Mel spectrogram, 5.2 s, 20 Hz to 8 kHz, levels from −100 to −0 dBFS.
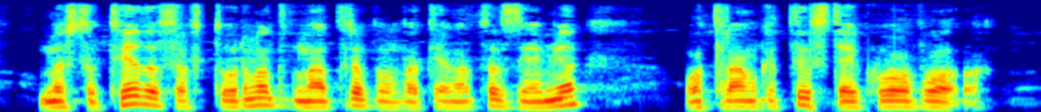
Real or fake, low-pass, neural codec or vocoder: real; 7.2 kHz; none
